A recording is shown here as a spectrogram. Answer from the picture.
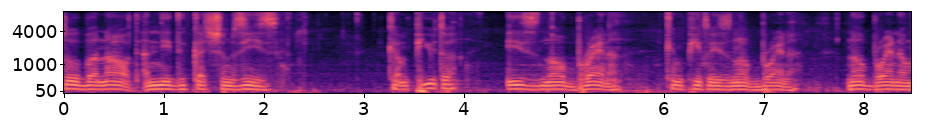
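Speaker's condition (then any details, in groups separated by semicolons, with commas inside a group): No condition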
